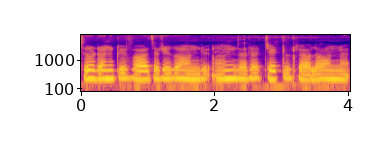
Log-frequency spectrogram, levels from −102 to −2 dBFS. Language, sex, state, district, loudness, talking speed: Telugu, female, Andhra Pradesh, Sri Satya Sai, -15 LUFS, 135 wpm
